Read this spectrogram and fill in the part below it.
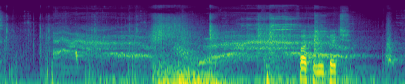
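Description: A fiery spell whooshes and crackles.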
